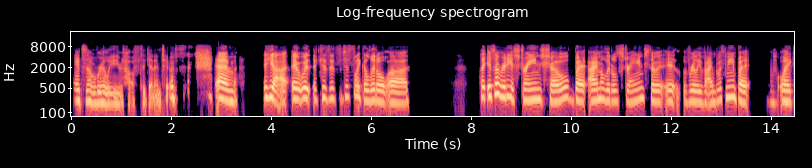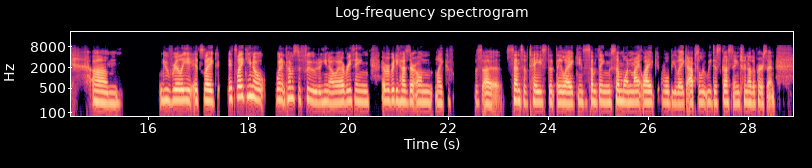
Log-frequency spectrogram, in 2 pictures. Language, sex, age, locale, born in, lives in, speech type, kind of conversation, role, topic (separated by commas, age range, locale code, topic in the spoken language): English, female, 30-34, en-US, United States, United States, conversation, unstructured, none, What do you look for when choosing something to watch, and how do your viewing choices help you connect with others?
